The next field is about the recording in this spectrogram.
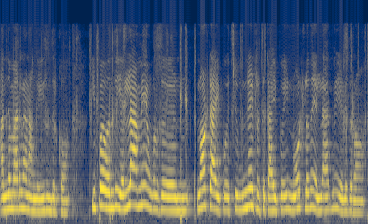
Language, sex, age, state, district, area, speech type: Tamil, female, 60+, Tamil Nadu, Madurai, urban, spontaneous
